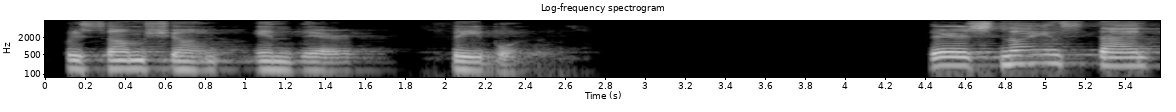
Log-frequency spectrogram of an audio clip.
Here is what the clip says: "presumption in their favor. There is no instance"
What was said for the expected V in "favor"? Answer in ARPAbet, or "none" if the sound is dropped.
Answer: B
